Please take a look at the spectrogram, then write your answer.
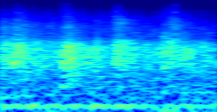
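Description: A short burst of crowd applause sound effect, steady clapping at moderate volume with no talk over it.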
